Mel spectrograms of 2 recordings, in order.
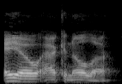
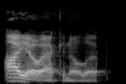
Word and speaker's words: Ayo Akinola: The last goal was scored by Ayo Akinola. Sorry, Ayo Akinola. – I've been mispronouncing it. It's Ayo Akinola, which made me realize that we could someday see an Ayo Waya.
